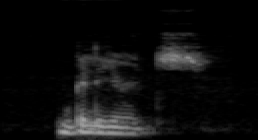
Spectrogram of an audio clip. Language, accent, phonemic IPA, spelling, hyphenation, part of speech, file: English, Southern England, /ˈbɪlɪədz/, billiards, bil‧liards, noun, LL-Q1860 (eng)-billiards.wav
- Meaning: A two-player cue sport played with two cue balls and one red ball, on a snooker sized table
